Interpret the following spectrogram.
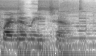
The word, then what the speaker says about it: паляниця: стосується них у слові паляниця у росіян н завжди м'яке якщо далі йде и тому такі звуки для них просто неприродні і вони не можуть їх вимовити правильно Утім філологи стверджують що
